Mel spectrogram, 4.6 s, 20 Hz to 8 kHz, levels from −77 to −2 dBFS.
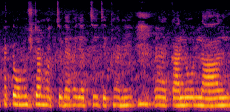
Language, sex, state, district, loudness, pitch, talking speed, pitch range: Bengali, female, Odisha, Khordha, -16 LUFS, 210 Hz, 115 wpm, 200-220 Hz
